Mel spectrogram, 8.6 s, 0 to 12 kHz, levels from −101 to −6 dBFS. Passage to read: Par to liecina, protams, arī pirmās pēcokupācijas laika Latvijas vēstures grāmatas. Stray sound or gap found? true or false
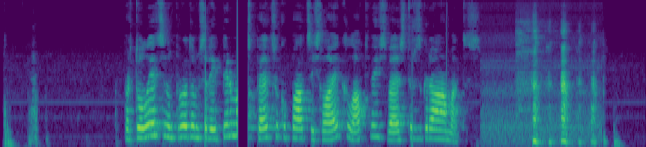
true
